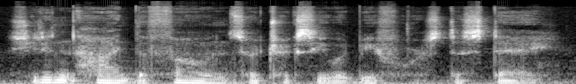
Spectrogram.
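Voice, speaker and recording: A man reading a bedtime story in a hushed, soothing ASMR narration. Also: low voice, steady tone, moderate pace, slight background noise. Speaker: storybook reader.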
